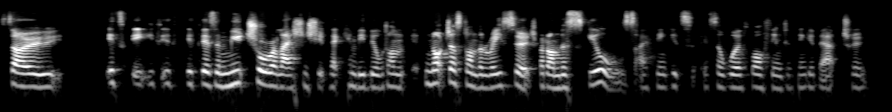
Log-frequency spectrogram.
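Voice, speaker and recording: A woman with an Australian accent, fairly quick, flat and monotone, in a dry, close sound with no echo. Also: medium pitch for a woman, big swings in loudness. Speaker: union official and novice researcher. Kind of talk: audience comment at academic forum. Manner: halting, with many false starts.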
